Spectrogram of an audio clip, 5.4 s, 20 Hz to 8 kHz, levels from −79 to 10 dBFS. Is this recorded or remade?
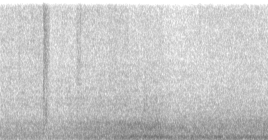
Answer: recorded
